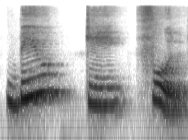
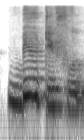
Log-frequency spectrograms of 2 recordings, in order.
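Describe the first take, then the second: First: beautiful very slowly as বিউ, টি, ফুল; long pauses between the three parts of beautiful; split into three syllables. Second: Said in the usual way. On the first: Shown as a demonstration. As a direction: sound out beautiful beat by beat, BIU - TI - FUL. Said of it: "দেখো এটাকে আমরা তিনটা পার্টে divide করছি". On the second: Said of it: "তিনটা পার্টে divide করছি".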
